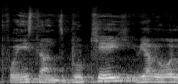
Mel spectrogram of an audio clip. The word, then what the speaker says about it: bouquet: We know when in most French word French words that ending that sounds A towards the end, they have the letter T, but they are silent.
